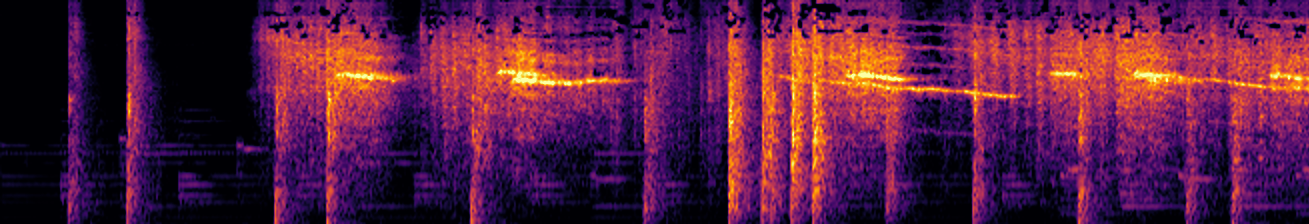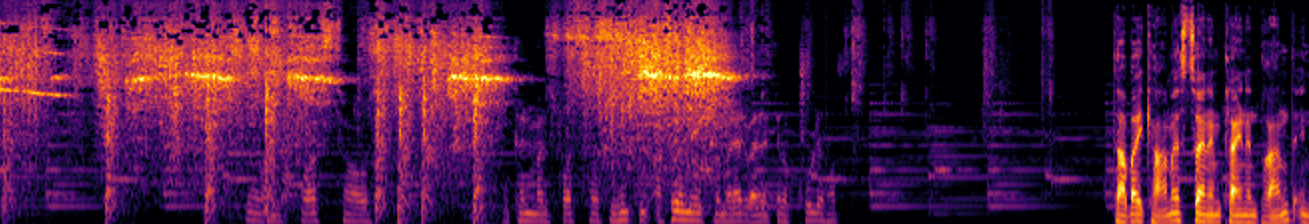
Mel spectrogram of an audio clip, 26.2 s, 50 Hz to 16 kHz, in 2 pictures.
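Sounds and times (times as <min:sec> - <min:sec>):
firecrackers exploding outdoors: 0:02.5 - 0:18.2, 0:18.8 - 0:20.7
speech: 0:18.5 - 0:21.6, 0:24.2 - 0:26.1.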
